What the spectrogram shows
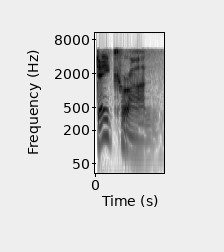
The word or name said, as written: Dacron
